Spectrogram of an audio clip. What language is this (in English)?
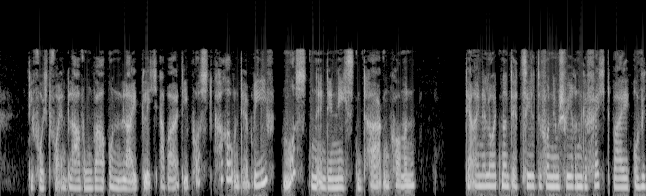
German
